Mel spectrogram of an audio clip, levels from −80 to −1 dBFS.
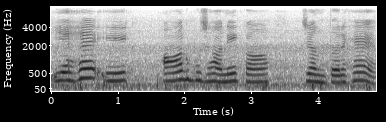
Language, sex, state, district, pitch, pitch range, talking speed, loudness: Hindi, female, Punjab, Fazilka, 240 Hz, 215-265 Hz, 85 wpm, -17 LUFS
